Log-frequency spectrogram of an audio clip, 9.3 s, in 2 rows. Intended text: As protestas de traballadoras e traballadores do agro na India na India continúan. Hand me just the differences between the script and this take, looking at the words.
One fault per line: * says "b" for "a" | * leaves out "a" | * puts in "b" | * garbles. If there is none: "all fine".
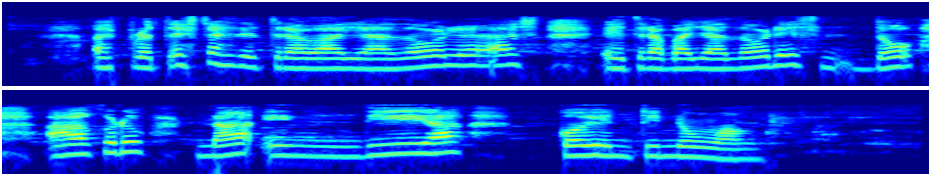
* leaves out "na India"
